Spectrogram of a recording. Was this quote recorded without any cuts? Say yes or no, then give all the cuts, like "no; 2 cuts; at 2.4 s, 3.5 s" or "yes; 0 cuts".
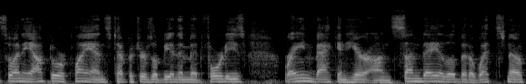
yes; 0 cuts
